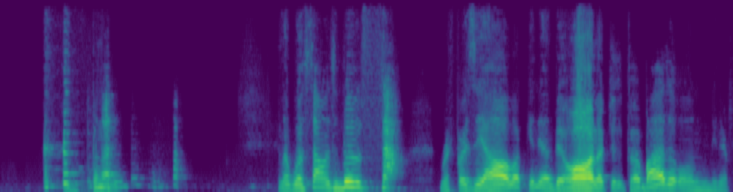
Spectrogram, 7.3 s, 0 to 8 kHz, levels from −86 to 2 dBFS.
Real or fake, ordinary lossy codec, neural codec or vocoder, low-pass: fake; none; codec, 16 kHz, 0.5 kbps, X-Codec, HuBERT features, trained on balanced general audio; none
